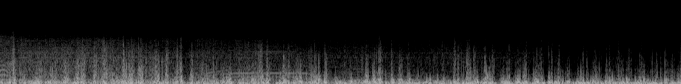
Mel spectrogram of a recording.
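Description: Wind buffeting the microphone: a steady heavy rumble with crackling.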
